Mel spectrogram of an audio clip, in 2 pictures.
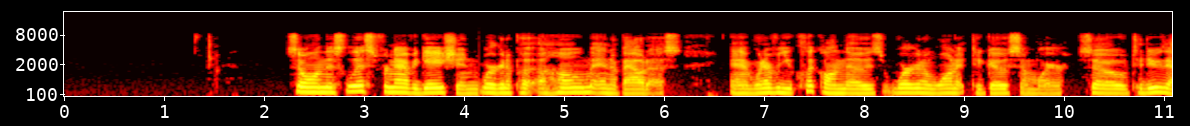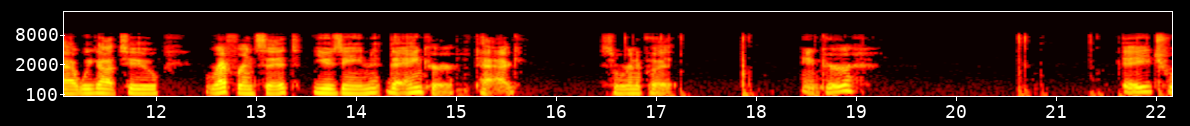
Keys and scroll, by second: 20.5 space.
